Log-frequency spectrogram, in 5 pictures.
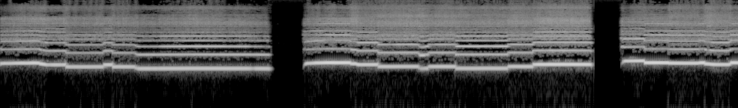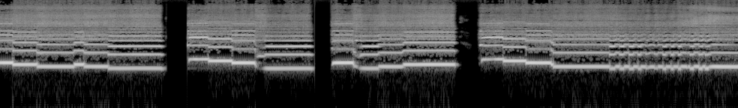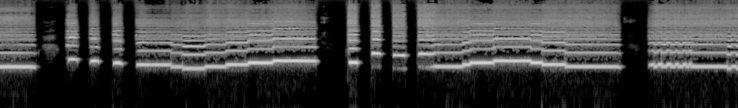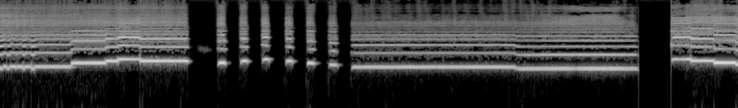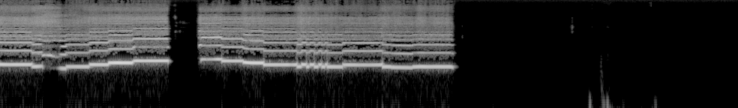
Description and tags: Poorly Played Flute
Poortly played melodies on a wooden flute I snagged from a vendor at a Mayan temple.
lo-fi, poorly-played, wooden-flute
